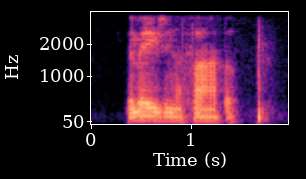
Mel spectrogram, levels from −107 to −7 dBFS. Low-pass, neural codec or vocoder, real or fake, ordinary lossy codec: 3.6 kHz; none; real; AAC, 24 kbps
